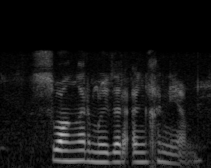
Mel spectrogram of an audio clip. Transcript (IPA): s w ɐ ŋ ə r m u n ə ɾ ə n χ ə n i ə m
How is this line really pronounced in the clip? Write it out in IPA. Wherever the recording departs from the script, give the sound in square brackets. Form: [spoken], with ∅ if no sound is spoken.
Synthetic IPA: s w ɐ ŋ ə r m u [d] ə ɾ ə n χ ə n i ə m

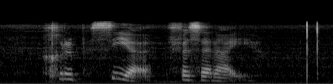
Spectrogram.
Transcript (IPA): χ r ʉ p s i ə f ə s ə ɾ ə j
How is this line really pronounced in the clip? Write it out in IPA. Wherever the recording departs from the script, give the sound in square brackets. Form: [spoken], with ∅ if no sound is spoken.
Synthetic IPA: χ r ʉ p s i ə f ə s ə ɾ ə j

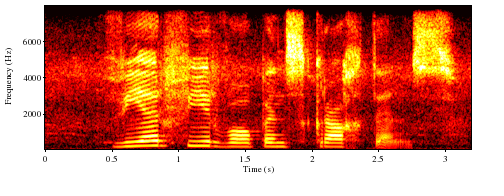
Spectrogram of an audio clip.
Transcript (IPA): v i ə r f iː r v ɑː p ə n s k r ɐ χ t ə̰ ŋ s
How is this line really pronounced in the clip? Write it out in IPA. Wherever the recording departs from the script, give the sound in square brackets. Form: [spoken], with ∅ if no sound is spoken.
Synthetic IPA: v i ə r f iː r v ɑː p ə n s k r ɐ χ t ə̰ [n] s

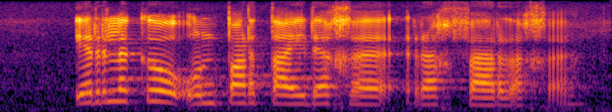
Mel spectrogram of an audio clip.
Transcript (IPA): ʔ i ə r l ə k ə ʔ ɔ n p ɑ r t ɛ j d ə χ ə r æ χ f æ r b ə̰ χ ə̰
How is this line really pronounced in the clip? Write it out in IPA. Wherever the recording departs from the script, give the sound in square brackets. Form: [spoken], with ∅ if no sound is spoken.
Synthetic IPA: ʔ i ə r l ə k ə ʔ ɔ n p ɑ r t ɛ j d ə χ ə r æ χ f æ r [d] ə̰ χ ə̰

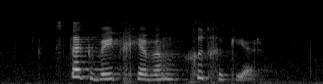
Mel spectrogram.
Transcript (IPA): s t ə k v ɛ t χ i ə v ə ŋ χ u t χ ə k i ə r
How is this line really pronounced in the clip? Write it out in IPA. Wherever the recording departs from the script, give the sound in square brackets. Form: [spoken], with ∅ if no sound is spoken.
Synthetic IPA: s t ə k v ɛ t χ i ə v ə ŋ χ u t χ ə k i ə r

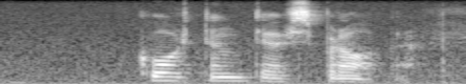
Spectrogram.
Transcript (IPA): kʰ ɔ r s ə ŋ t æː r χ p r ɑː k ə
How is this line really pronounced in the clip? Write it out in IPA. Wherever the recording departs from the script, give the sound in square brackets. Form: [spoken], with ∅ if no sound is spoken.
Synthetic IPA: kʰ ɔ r [t] ə ŋ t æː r [s] p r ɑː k ə

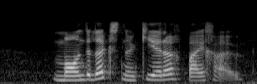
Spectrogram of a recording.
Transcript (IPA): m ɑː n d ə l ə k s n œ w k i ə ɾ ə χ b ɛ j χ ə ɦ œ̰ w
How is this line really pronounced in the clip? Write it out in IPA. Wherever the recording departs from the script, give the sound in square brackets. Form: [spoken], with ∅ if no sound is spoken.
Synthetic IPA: m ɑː n d ə l ə k s n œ w k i ə ɾ ə χ b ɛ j χ ə ɦ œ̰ w

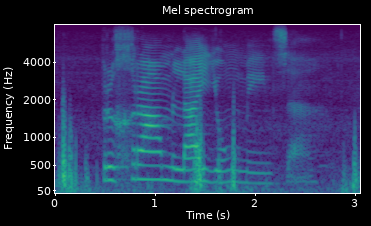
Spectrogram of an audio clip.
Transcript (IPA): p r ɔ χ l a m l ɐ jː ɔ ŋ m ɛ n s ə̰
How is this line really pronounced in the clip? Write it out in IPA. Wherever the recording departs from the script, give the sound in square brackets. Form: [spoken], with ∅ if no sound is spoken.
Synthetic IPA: p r [u] χ [r] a m l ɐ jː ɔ ŋ m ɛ n s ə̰

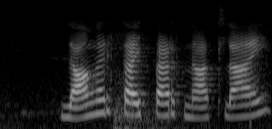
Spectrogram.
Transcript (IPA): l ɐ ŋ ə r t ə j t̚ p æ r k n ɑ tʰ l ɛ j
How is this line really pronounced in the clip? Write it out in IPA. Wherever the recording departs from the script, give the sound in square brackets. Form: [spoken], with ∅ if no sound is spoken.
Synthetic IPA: l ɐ ŋ ə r t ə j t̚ p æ r k n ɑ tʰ l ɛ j

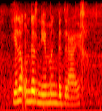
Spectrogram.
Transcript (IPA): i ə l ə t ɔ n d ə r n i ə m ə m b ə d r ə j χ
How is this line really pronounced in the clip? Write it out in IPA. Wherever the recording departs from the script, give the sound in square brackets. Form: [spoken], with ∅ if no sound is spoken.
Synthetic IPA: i ə l ə [ʔ] ɔ n d ə r n i ə m ə [ŋ] b ə d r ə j χ

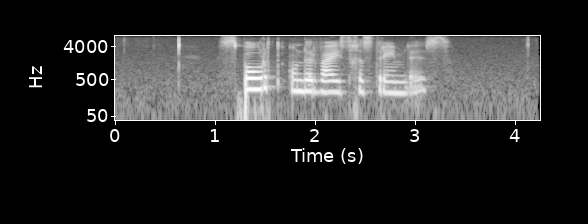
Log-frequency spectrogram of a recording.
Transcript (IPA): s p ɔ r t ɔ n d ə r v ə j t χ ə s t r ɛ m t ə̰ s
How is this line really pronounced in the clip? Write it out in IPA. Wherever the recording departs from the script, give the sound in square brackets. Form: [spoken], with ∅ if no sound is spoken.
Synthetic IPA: s p ɔ r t ɔ n d ə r v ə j [s] χ ə s t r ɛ m [d] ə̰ s

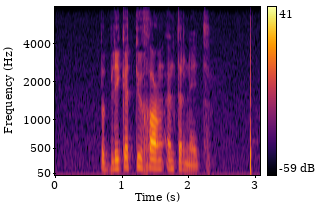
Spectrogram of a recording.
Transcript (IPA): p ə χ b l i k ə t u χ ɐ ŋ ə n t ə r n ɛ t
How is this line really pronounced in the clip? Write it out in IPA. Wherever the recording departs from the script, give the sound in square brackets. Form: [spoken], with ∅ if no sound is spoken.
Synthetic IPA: p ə [∅] b l i k ə t u χ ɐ ŋ ə n t ə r n ɛ t

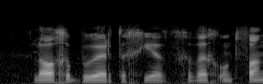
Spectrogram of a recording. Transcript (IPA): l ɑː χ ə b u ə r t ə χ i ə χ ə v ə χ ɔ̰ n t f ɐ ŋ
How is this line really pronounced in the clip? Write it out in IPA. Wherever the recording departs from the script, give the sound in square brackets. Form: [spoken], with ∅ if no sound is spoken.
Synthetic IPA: l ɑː χ ə b u ə r t ə χ i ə χ ə v ə χ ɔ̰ n t f ɐ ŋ

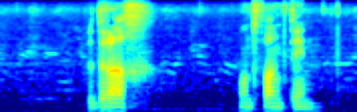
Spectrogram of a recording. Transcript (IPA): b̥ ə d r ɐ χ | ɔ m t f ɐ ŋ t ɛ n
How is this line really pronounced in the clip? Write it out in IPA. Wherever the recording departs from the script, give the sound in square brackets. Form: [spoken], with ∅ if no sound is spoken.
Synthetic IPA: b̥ ə d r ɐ χ | ɔ [n] t f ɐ ŋ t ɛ n

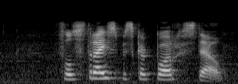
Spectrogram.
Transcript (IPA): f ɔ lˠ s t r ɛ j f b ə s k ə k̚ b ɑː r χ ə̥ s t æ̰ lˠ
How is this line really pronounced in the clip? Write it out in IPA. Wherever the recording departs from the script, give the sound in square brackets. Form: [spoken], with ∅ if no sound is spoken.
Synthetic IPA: f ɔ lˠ s t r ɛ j [s] b ə s k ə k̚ b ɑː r χ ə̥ s t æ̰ lˠ

